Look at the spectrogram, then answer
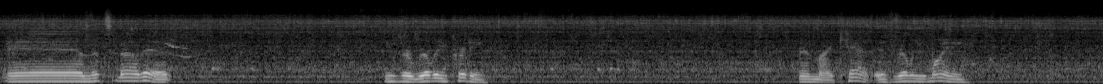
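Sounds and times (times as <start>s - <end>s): aquarium water bubbling: 0.0s - 11.0s.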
